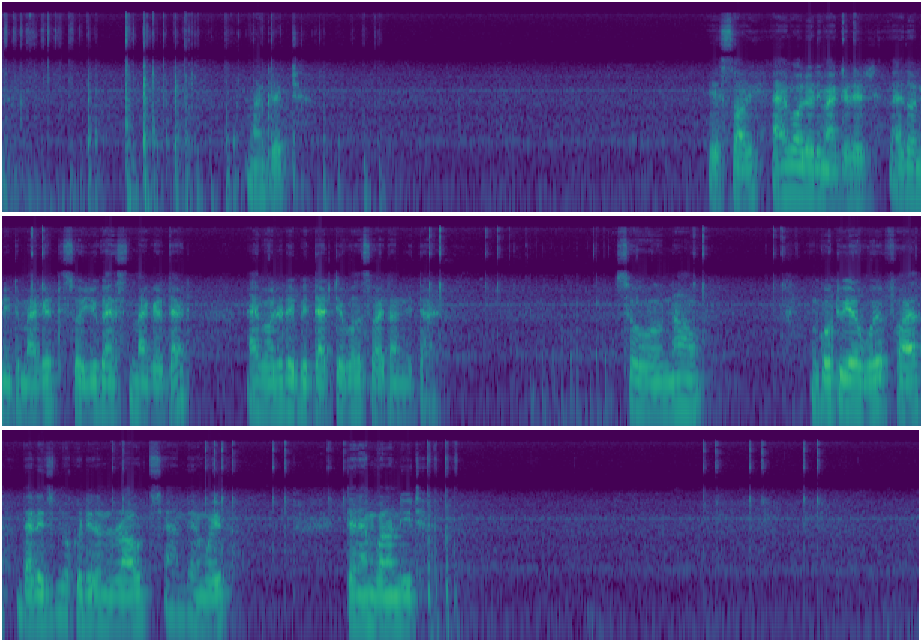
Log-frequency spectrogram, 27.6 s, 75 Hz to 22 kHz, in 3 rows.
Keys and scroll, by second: 14.7 ctrl+s.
